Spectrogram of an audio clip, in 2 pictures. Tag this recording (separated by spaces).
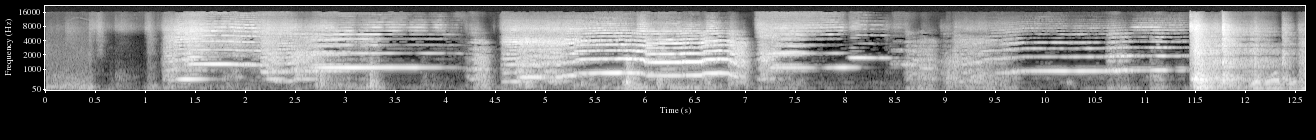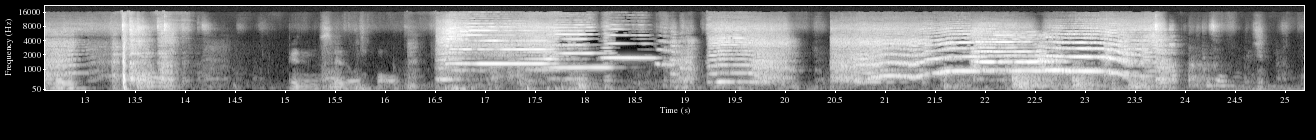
Opening Closing Close Gate Creepy Squeak Garage Door Creaking Open Horror Squeaking Metal Creak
